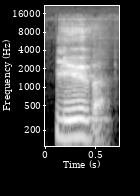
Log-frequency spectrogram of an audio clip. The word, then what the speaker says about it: Löwe: Yes, how do we pronounce this? Löwe. Ö. Löwe.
